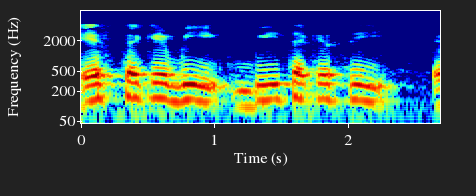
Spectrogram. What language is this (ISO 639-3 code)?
ben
